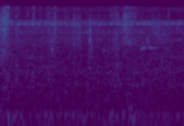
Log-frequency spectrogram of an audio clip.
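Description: Near silence: a faint steady hiss with a few soft ticks.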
